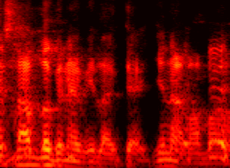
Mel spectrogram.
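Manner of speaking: low, soft, cold, dismissive brush-off tone.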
